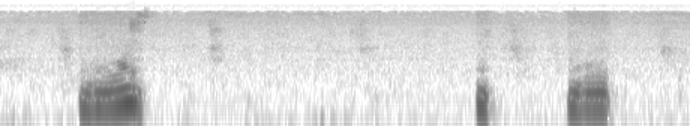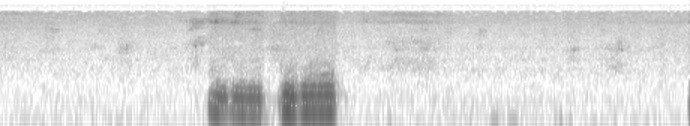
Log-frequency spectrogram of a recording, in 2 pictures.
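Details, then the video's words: Domestic cat asleep, recorded up close: brief low moaning grunts and snuffles in irregular bursts, two of them coming in quick succession near the end, with near silence in between. "Прикольный Кот Куся Сопит, Храпит, Стонет и Кряхтит во Сне"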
